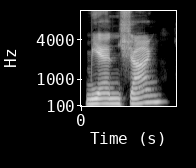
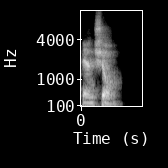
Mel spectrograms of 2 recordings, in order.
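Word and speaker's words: Mien Shiang: she just looks at me So there's some subtleties in the pronunciation. It's something like Menchon.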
